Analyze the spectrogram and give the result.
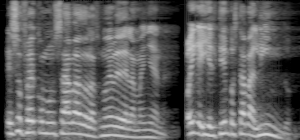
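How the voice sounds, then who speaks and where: High-voiced Ecuadorian man preaching. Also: lively intonation, fast talker, a bit bright. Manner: impassioned, acts out dialogue with God and his brother. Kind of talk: testimony sermon.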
